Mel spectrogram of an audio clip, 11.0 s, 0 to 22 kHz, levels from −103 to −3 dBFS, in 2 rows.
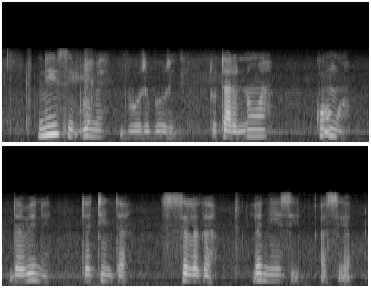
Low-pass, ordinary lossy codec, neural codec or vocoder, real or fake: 5.4 kHz; none; none; real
